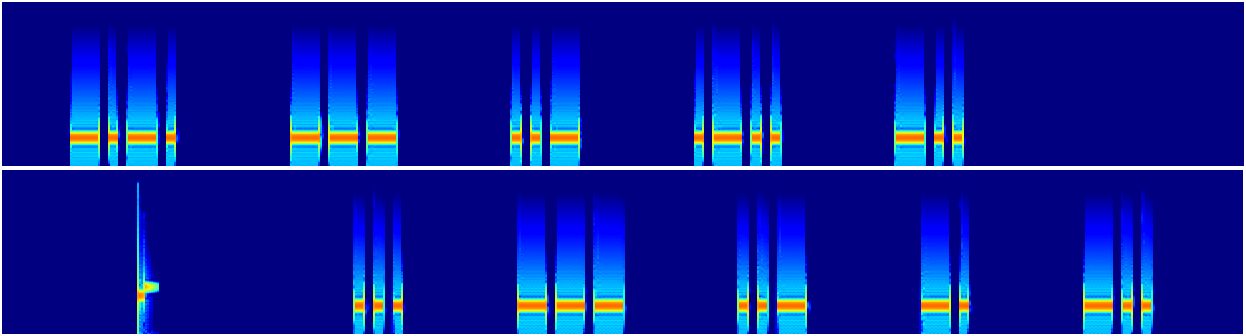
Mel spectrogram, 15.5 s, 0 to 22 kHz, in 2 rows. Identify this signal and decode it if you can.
Morse code, heard as a keyed tone, about 20 wpm, spaced as for 9 wpm, 700 Hz. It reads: COULD SOUND
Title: 4x Character Spacing - Top 100 Words - 20wpm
